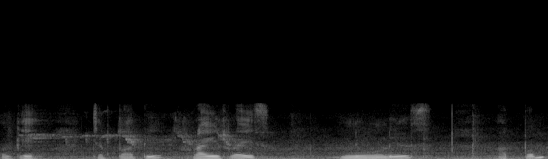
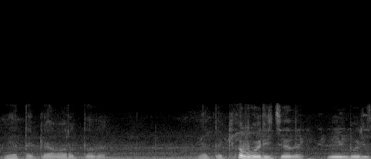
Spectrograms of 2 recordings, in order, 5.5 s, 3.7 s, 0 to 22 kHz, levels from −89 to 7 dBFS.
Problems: none marked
